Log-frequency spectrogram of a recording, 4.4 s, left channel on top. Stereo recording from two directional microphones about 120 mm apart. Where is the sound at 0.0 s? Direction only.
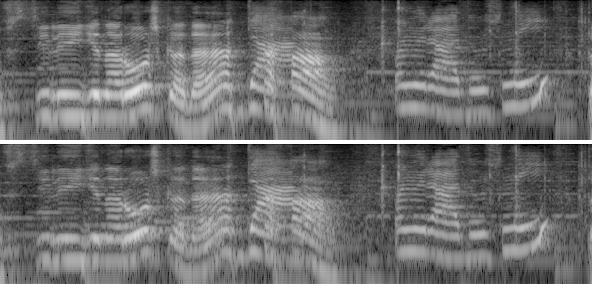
10° right (ahead or behind).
